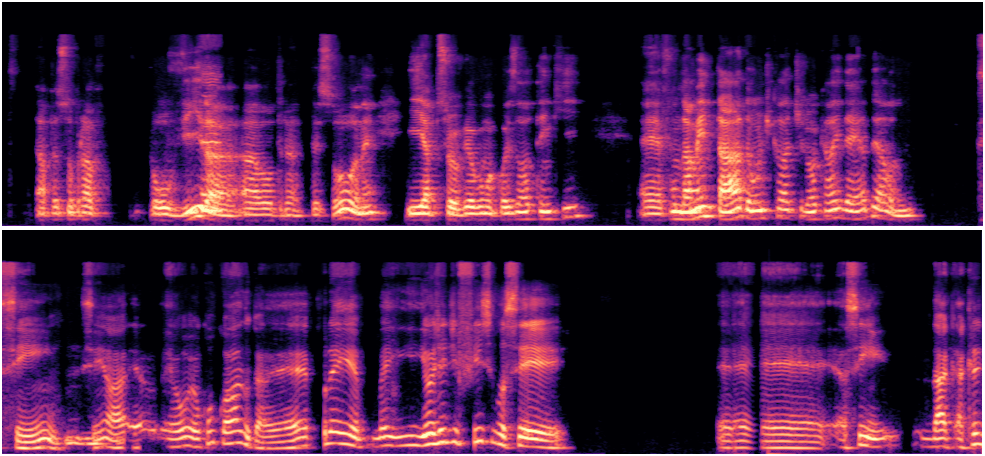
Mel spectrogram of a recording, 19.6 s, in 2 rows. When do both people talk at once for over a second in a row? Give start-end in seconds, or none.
none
